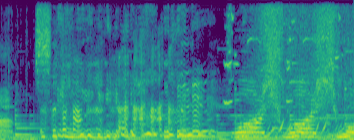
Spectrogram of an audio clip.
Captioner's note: children giggling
